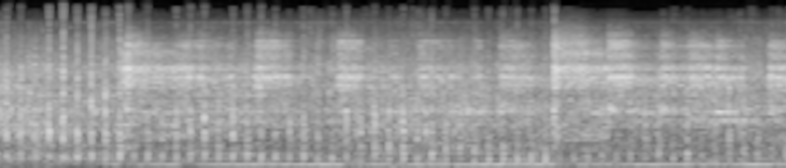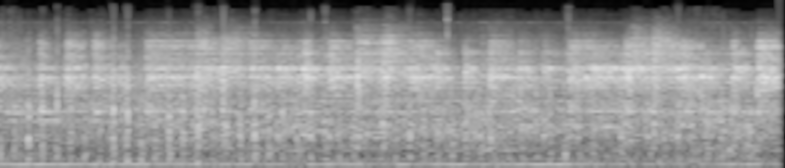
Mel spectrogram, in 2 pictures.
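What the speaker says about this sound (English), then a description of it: "Ladies and gentlemen, watch as the Marines fast rope from the Huey." A Huey helicopter hovers at an air show during a Marine fast-rope demonstration, its rotor thumping loudly and continuously with a strong low engine hum throughout.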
